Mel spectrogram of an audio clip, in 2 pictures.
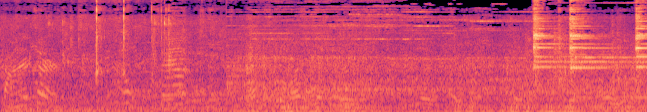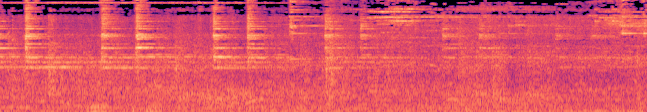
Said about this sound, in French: Avec ce tramway ancien, on peut monter et redescendre cette rue qui fait plusieurs kilomètres de long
